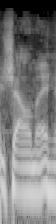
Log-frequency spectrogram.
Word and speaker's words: Chalamet: Timothy Chalamet, yeah.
